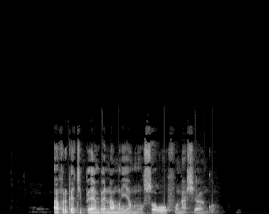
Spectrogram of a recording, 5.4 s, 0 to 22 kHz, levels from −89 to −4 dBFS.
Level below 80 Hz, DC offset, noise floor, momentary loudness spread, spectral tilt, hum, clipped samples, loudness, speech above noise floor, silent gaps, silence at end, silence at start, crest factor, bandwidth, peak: -62 dBFS; under 0.1%; under -90 dBFS; 11 LU; -4 dB/octave; none; under 0.1%; -24 LUFS; over 66 dB; none; 1.1 s; 1.1 s; 22 dB; 9.4 kHz; -4 dBFS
